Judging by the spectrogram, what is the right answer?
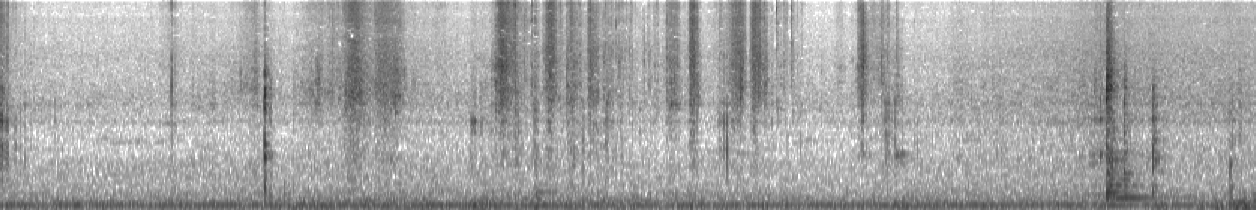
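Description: Gritty potting mix being poured from a metal basin and scraped and pressed in by hand around a tree trunk in its pot, as a run of short sandy scrapes and crackles. A louder clunk comes near the end.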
